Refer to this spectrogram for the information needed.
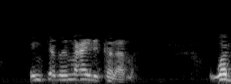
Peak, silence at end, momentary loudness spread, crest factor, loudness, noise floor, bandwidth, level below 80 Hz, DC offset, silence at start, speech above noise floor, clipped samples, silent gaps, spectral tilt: -4 dBFS; 0 s; 10 LU; 20 dB; -24 LUFS; -64 dBFS; 4.2 kHz; -66 dBFS; under 0.1%; 0.3 s; 39 dB; under 0.1%; none; -9 dB/octave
